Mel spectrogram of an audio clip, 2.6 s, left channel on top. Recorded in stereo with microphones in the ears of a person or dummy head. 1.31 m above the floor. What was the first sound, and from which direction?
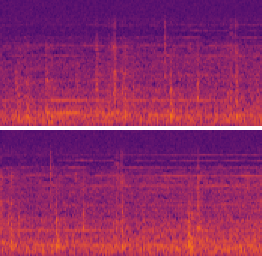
Only background noise.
